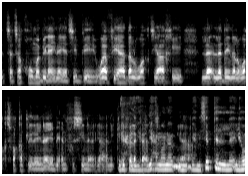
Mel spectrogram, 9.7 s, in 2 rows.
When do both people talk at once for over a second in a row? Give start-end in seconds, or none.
7.2-8.7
